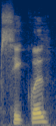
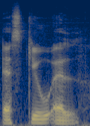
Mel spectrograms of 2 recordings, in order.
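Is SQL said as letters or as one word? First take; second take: one word; letters. First: It is said as one blended word. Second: Each letter is said separately. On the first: The speaker calls it wrong. "we should not pronounce this as SQL. That is wrong way of pronouncing it" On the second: The speaker calls it right. "or SQL separately"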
